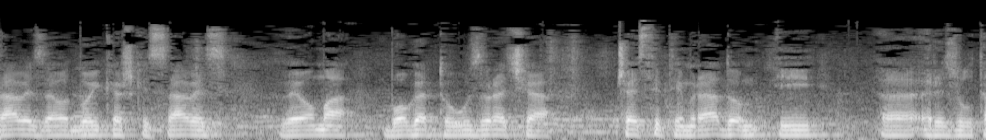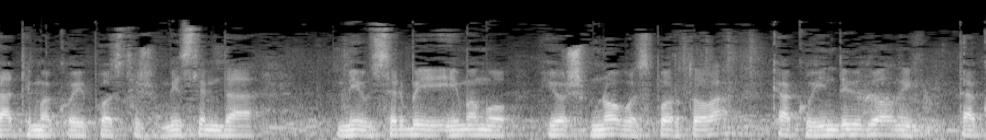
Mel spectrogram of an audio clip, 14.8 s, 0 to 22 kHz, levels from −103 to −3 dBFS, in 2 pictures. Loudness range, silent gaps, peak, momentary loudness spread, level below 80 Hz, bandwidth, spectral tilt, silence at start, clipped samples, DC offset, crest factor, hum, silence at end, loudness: 1 LU; none; 0 dBFS; 7 LU; -42 dBFS; 12 kHz; -7 dB/octave; 0 s; under 0.1%; under 0.1%; 16 dB; none; 0 s; -18 LUFS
